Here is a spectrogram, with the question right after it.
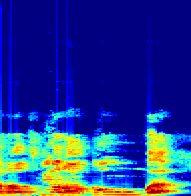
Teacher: Yang harokatnya marfu atau dhammah tanwin bertemu dengan huruf wawu. Hukum bacaannya adalah idgham bil gunnah, memasukkan dengan dengung atau dengan gunnah.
